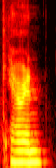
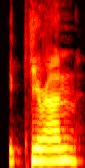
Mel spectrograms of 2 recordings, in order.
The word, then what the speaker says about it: Kiran: yet it's shut up karen kiran is it kiran karen that's a cool name actually kieran i'm sorry for calling you a karen i read your name wrong it's not karen it's kiran chat i bet he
